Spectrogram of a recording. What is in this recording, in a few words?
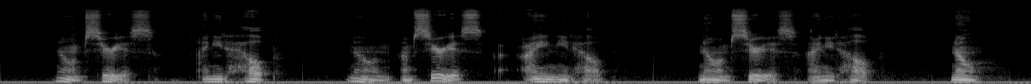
No I M Serious I Need Help Pleading Male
